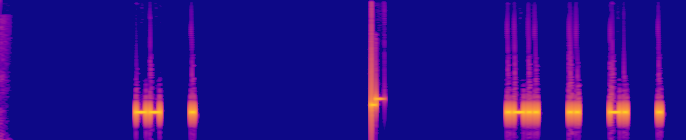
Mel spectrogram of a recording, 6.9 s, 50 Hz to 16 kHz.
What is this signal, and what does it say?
Morse code, heard as a keyed tone, about 34 wpm, spaced as for 20 wpm, 700 Hz. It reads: ME LINE
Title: 3x Character Spacing - Top 200 Words - 35wpm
